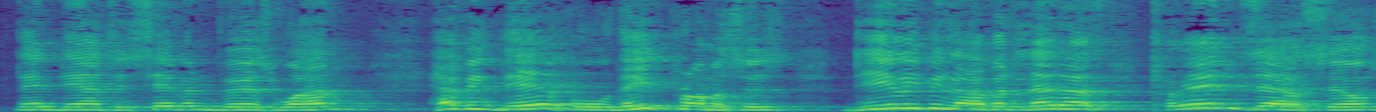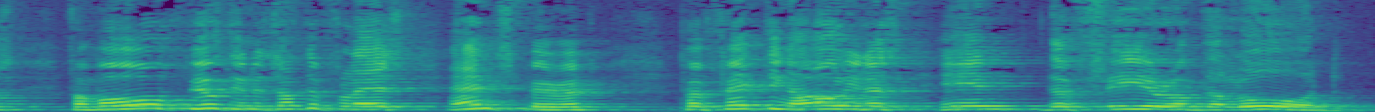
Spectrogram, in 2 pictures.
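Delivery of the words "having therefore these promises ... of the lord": louder, raised solemn reading voice; scripture reading. Acted. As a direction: proclaim the verses to the congregation. Reads scripture aloud.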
